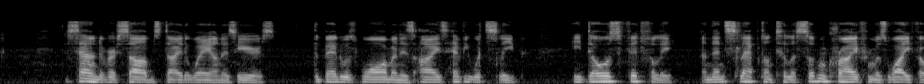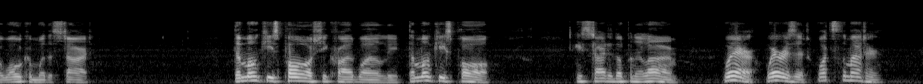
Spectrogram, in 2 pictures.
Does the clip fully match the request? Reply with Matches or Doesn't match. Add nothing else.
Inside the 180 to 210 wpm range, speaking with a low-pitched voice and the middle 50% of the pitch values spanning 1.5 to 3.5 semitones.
Doesn't match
